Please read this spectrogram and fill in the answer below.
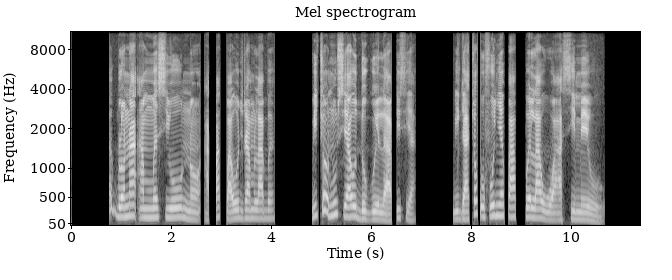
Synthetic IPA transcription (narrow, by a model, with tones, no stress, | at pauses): ɛ˦ɡ͡blɔ˨nã˦ʔa˨mɛ̃˨si˨wo˦nɔ̃˨a̰˨k͡pa˦k͡pa˨wo˦d͡ʒɾa˦mla˦bɛ˦ | mĩ˦t͡ʃɔ˦nũ˦si˨a˨wo˦d̪o˨ɡo˨e˨lɛ˨a˨fi˦si˨a˨ | mĩ˨ɡa˨t͡ʃɔ˦fo˨fo˦ɲɛ̃˦ɸɛ˦a˦ɸɛ˦la˦wɔ˨a˨si˨mɛ̃˨o̰˨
